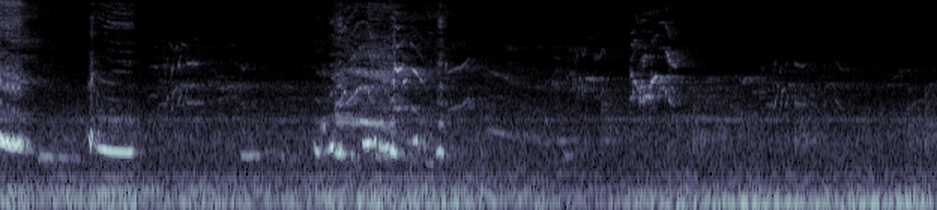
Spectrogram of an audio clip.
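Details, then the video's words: A young Australian magpie sings: a few fluting, down-slurred notes, then a brief burst of mellow warbling, over a steady low rumble. "A young Magpie singing"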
